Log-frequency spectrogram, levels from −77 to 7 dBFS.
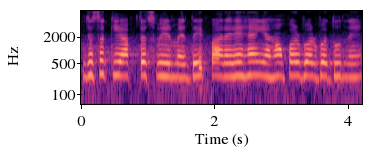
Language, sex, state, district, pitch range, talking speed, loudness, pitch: Hindi, female, Haryana, Rohtak, 255-275 Hz, 200 wpm, -14 LUFS, 265 Hz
